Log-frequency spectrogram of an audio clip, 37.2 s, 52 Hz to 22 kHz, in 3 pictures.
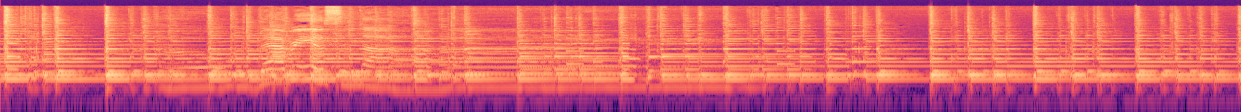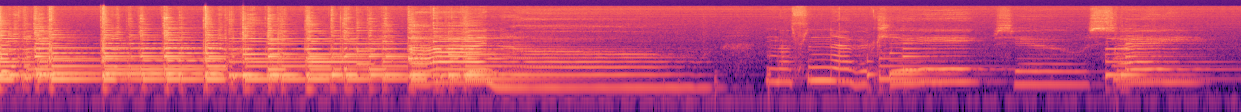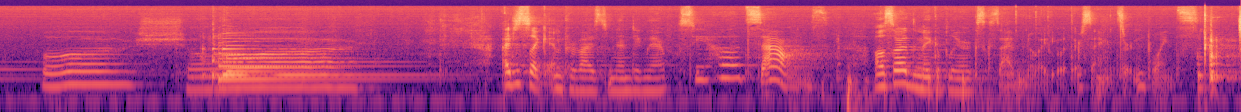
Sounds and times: Ukulele: 0.0s - 19.6s, 20.4s - 29.3s, 36.8s - 37.2s
Singing: 1.4s - 7.4s.

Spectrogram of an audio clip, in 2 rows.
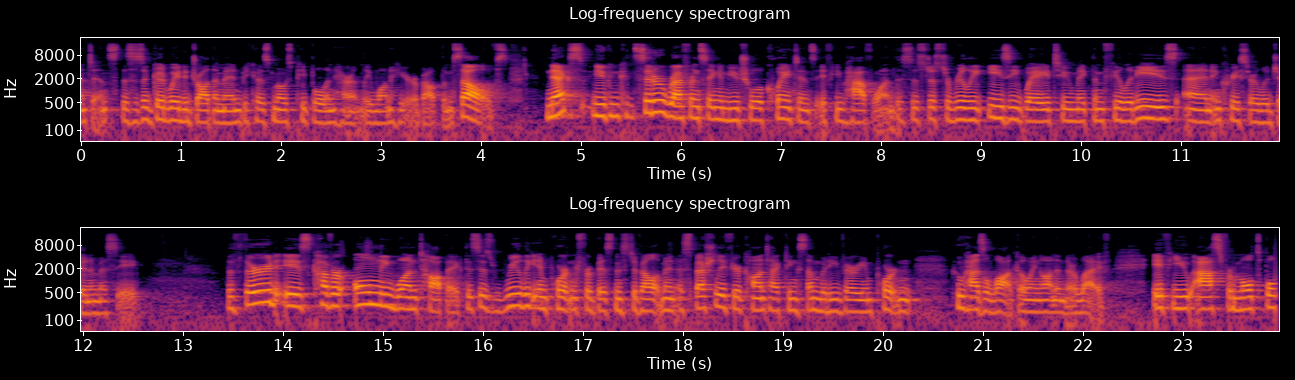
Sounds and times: Speech: 0.0s - 12.6s, 13.5s - 23.9s.

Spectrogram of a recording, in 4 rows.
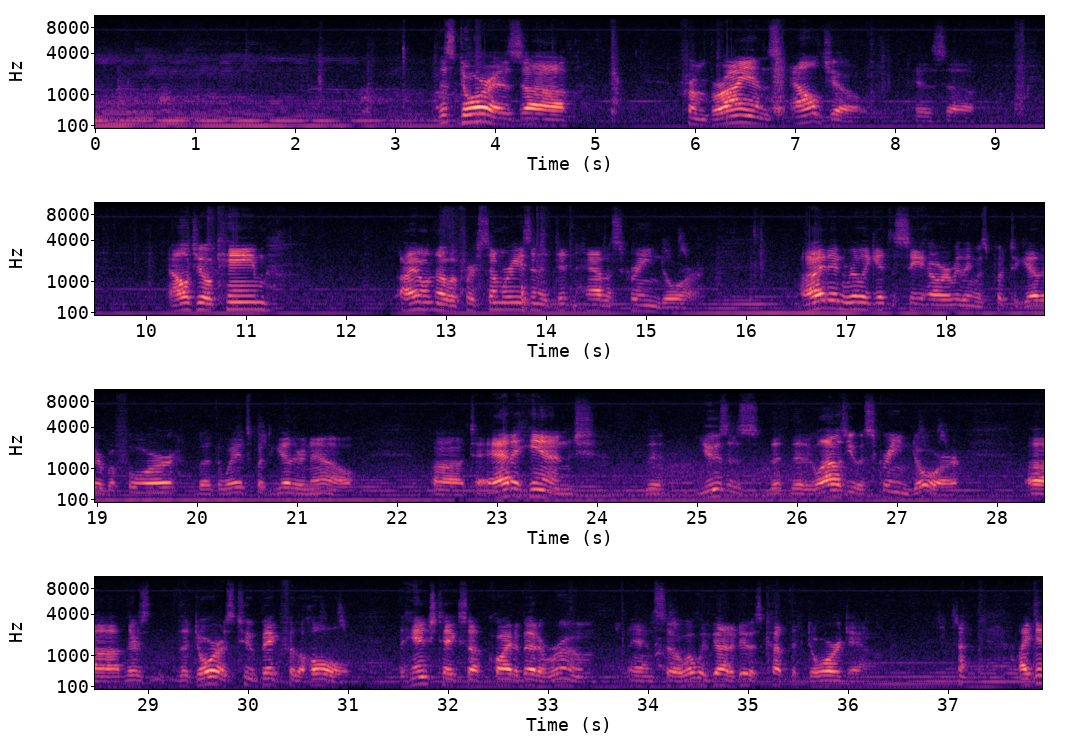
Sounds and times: Speech: 3.4s - 4.8s, 5.9s - 8.8s, 10.2s - 11.3s, 12.5s - 15.6s, 16.6s - 21.6s, 22.4s - 27.6s, 28.3s - 36.2s, 37.7s - 37.9s.

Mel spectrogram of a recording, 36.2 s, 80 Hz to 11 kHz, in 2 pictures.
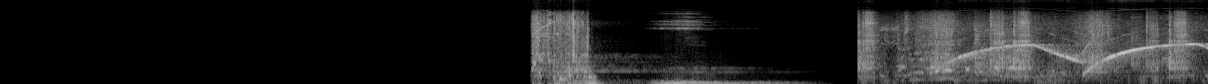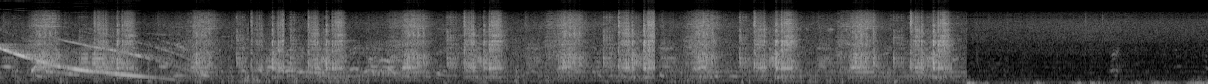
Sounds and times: Speech: 13.1s - 16.9s, 17.8s - 25.0s, 25.9s - 32.1s, 34.7s - 36.2s.

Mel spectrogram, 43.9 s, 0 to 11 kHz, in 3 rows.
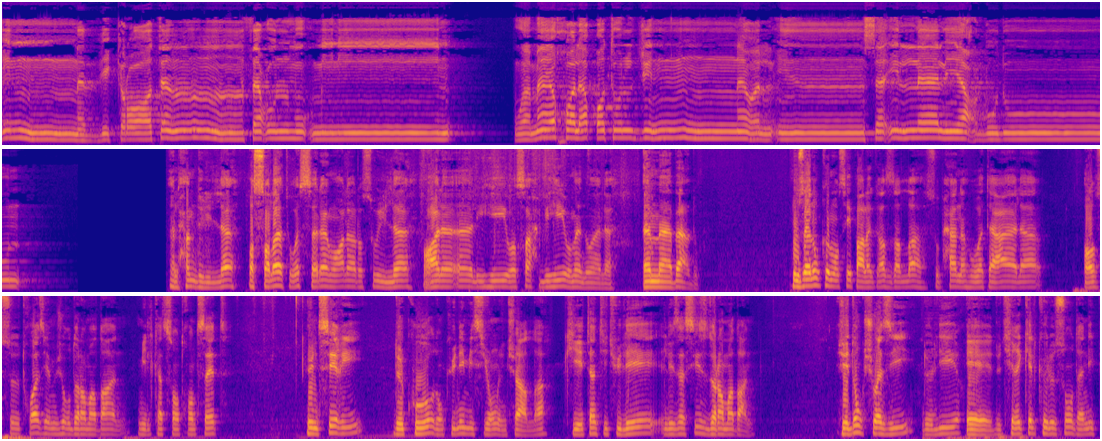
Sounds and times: Speech: 6.9s - 8.7s, 16.8s - 24.0s, 25.2s - 32.4s, 33.2s - 39.4s, 40.4s - 43.9s.

